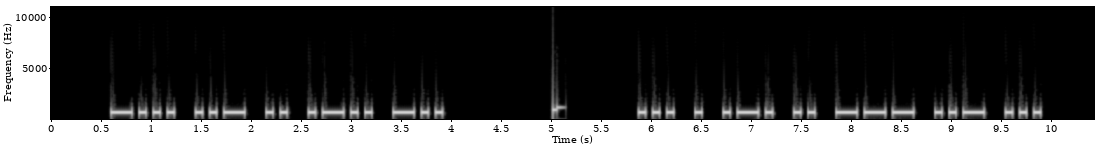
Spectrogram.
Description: Morse code, heard as a keyed tone, about 17 wpm, 700 Hz. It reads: BUILD SERIOUS
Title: Sentences from Top 1100 Words - New Word Drill Alt - 17wpm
